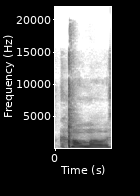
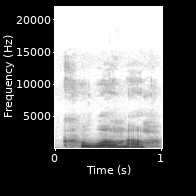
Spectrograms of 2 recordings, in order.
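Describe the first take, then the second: First: The name is said with two syllables. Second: The name is said with three syllables. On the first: The speaker calls it wrong. "my grandmother could never say his name right" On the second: The speaker calls it right. "for the fiftieth time, it's Cuomo"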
